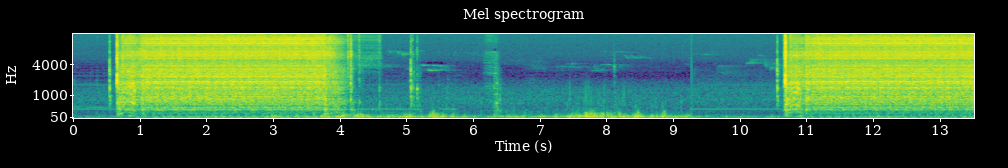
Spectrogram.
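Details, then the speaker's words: Alfa Romeo Giulietta that had been standing a very long time, keys newly coded, fuel pump priming: starter cranks for several seconds without catching, repeated attempts, then the engine finally fires; hard start, cause not confirmed. "put the key in ignition on fuel pump what you know kicks into life everything like that and you turn it nothing turn it nothing and this is what um you'll hear in a minute and i'll just run it through um and then at the end you'll hear it finally fire up after a number of attempts"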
